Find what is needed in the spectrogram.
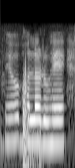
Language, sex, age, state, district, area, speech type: Odia, female, 18-30, Odisha, Koraput, urban, spontaneous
